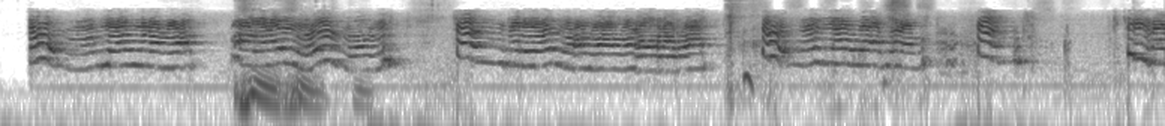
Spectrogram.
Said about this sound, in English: Trick question, it's a dog. It's a dog, everybody.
